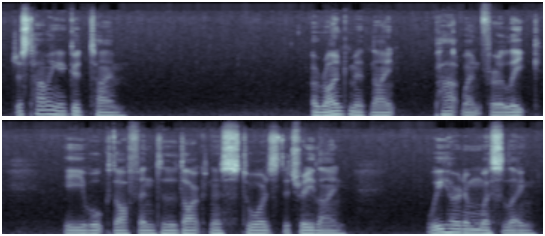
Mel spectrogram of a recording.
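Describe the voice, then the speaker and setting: A man giving a steady, matter-of-fact scripted horror narration. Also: fairly low pitch, smooth.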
